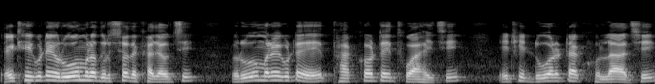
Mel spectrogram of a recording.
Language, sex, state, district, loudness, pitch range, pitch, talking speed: Odia, male, Odisha, Malkangiri, -15 LUFS, 140-180 Hz, 160 Hz, 165 wpm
